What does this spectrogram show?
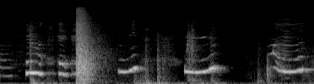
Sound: gun shot

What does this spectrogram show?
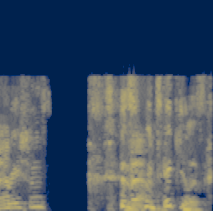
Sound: laugh

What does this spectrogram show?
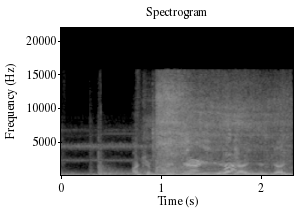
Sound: hissing

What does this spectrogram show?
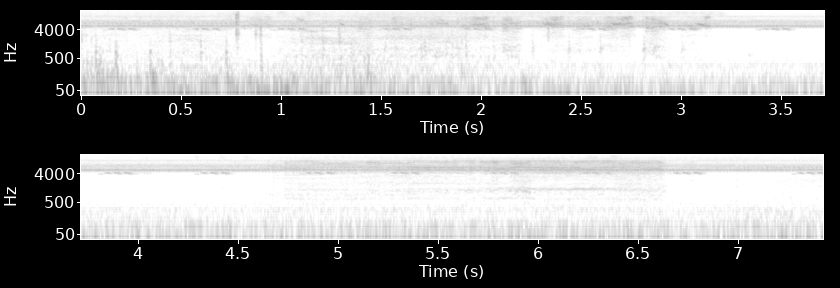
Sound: strange scratching sounds

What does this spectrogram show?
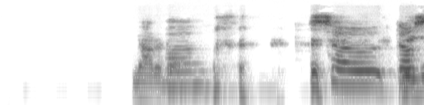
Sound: chuckling

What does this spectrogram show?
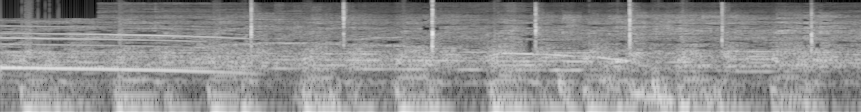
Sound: claps

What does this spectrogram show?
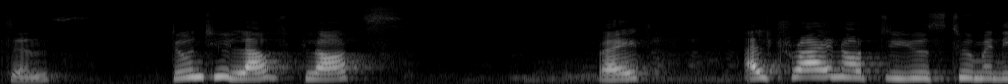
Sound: audience laughing

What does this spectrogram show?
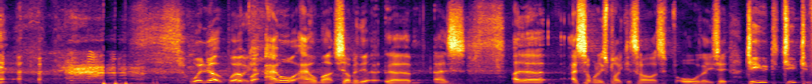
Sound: laughs

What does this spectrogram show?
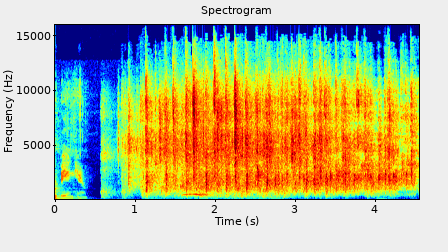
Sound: applause

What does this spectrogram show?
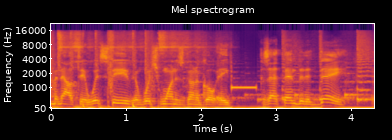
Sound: beep

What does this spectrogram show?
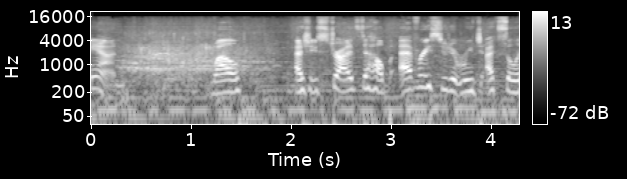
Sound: claps and cheers

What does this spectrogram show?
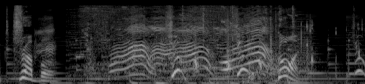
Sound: Bongalalas exclaiming

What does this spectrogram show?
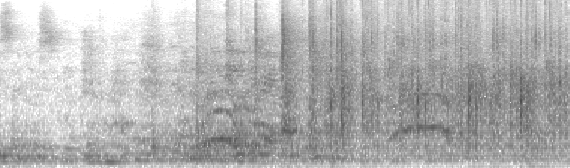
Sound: applause

